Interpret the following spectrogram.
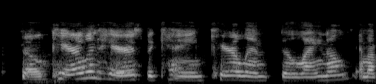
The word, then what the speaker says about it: Delano: for them right so carolyn harris became carolyn delano am i pronouncing it correctly yes yep when did you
